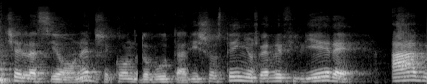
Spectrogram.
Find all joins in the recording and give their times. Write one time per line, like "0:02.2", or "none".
0:00.9
0:01.4
0:01.9
0:02.6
